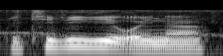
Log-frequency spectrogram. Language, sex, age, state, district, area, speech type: Manipuri, male, 30-45, Manipur, Chandel, rural, spontaneous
